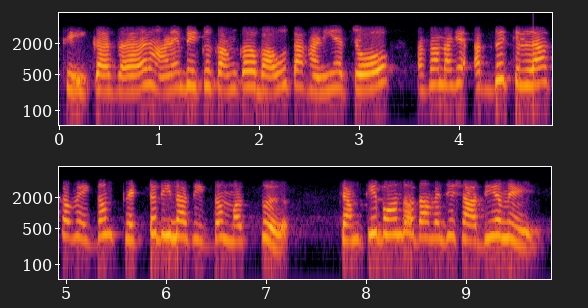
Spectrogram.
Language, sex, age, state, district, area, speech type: Sindhi, female, 30-45, Maharashtra, Thane, urban, conversation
